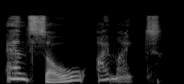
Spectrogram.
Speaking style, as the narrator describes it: replied Oberon

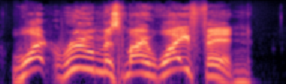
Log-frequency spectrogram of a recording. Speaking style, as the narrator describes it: shouting

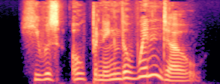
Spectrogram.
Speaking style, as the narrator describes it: cried Antony

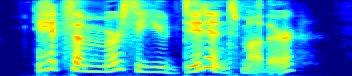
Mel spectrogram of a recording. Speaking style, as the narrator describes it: laughed Jo

